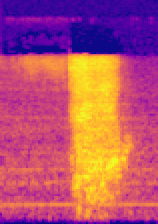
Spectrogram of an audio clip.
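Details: The speaker's own mechanical ventilator, noted during a recorded podcast: a brief airy whoosh rises and falls over a steady low room hum as a breath is delivered.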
